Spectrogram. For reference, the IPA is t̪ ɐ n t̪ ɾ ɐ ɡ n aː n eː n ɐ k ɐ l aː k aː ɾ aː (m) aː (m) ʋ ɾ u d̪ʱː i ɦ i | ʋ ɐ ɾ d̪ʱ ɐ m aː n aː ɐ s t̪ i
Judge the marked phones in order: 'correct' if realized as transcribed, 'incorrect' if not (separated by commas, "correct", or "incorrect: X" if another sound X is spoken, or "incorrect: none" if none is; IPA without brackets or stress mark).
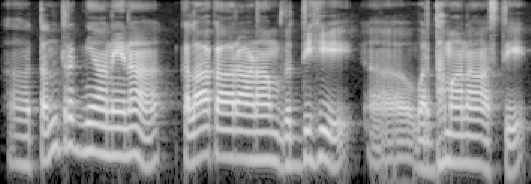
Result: incorrect: ɳ, correct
